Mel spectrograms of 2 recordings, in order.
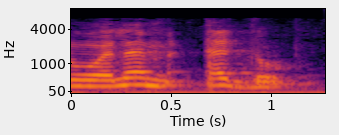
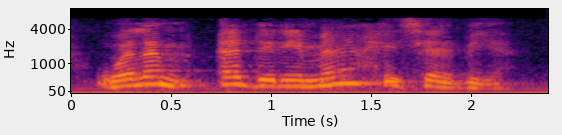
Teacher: هتقول لي دي قبلها الدال سكون، أقول لك سيبك من الساكن، إذا كان في ساكن سيبك منه وشوف اللي قبله. الهمزة مفتوحة يبقى الراء عند الوقف مفخمة، لكن عند الوصل مرققة لأنها مكسورة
